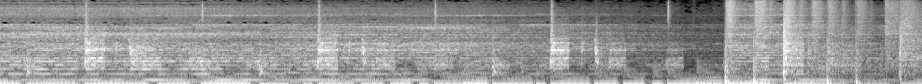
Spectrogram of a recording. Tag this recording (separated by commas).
Music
